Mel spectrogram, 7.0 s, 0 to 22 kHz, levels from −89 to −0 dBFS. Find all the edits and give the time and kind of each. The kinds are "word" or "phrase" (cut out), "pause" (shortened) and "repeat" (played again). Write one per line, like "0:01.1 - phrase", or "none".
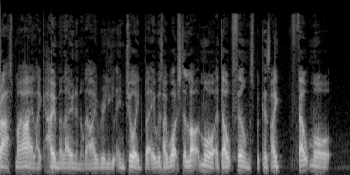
0:01.7 - word
0:03.2 - word
0:05.4 - word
